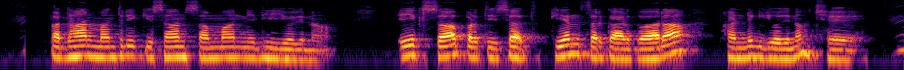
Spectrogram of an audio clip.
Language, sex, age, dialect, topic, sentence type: Maithili, male, 36-40, Bajjika, agriculture, statement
